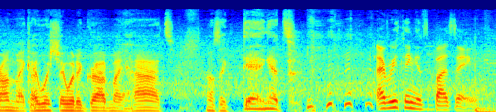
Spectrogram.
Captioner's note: laughs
